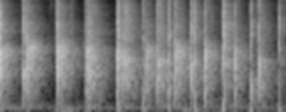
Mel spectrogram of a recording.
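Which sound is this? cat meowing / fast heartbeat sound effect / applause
applause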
